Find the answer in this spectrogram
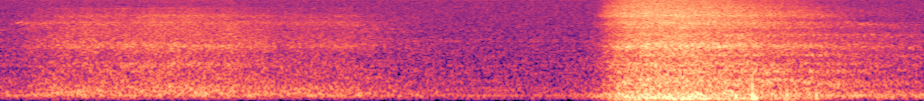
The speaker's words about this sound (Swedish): och andas in genom näsborrarna. Och släpp ut. Se om du kan lägga märke till hur dina axlar kan sjunka ner när du andas ut. Så ta några djupa andetag så här.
